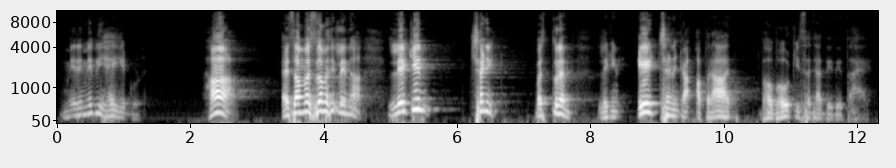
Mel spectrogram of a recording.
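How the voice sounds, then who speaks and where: A male spiritual teacher preaches a sermon, stressing each key word and raising his voice on lists. His voice sits high and gravelly, and his pace is slow and deliberate. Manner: animated, emphatic preaching with rising exclamations. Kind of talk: sermon with storytelling.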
